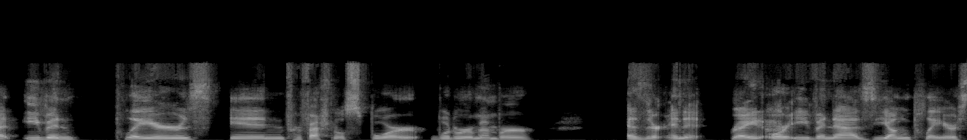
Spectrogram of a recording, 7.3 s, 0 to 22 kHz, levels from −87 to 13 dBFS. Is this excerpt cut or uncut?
uncut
